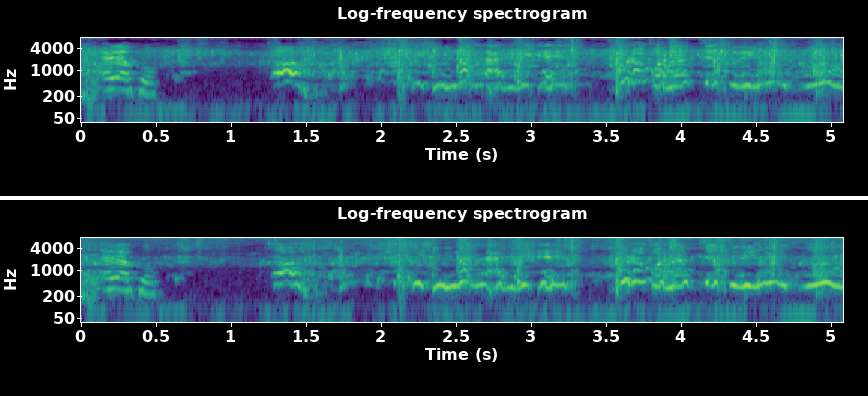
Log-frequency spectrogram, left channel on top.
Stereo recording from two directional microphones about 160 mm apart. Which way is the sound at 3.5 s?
5° left (ahead or behind).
